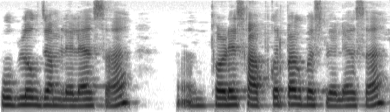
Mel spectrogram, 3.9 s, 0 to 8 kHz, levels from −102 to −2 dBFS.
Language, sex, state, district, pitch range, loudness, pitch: Konkani, female, Goa, North and South Goa, 180-205 Hz, -18 LUFS, 190 Hz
